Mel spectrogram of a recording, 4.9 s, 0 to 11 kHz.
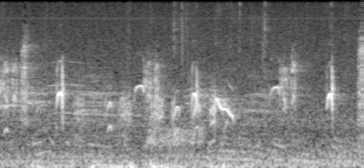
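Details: Grey-crowned babbler at Coolmunda Dam near Inglewood, Queensland, Australia, recorded on a Canon Powershot S5 IS: short mid-pitched squeaky notes and sharp clipped whistles, several in under five seconds, over faint background chatter.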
